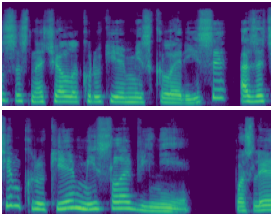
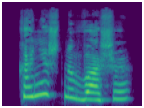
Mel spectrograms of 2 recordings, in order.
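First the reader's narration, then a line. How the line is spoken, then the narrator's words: Exclaimed. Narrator (Russian): воскликнула Дора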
